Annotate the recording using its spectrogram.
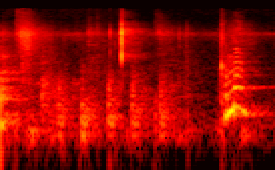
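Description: Dog whining in short whimpers, the clearest one near the end, with a single sharp click about a second in.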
